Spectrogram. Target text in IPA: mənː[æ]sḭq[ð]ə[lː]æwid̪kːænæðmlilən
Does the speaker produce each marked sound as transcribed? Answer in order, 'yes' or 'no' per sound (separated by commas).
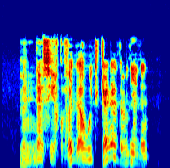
yes, no, no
